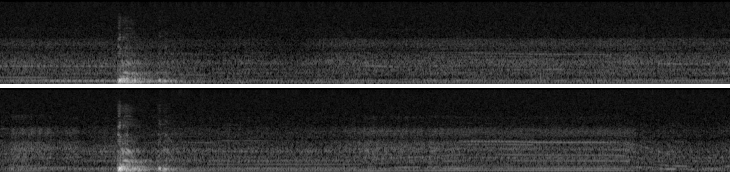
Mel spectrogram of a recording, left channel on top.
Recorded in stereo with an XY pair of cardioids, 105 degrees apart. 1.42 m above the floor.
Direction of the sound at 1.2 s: 45° right.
